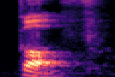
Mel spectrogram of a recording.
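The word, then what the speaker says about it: cough: আজকে আমরা জানবো যেমন জিএস জাতীয় কিছু শব্দ আছে যেগুলোর উচ্চারণ ফ এর মতো হয় আবার জিএস দ্বারা এরকম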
